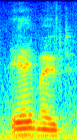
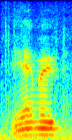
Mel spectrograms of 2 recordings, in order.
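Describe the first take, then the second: No difference in how they are said.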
